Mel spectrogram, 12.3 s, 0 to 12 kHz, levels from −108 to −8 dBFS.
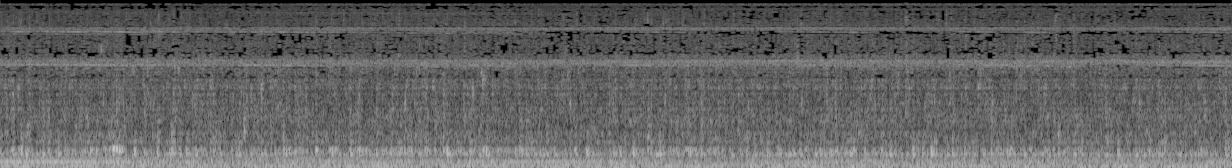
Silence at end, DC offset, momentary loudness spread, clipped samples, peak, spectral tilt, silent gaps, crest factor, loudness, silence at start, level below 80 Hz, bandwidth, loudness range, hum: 0 s; under 0.1%; 3 LU; under 0.1%; -24 dBFS; -4.5 dB/octave; none; 18 dB; -42 LUFS; 0 s; -46 dBFS; 11.5 kHz; 2 LU; none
